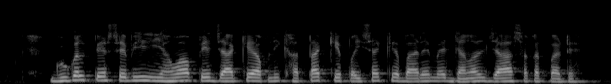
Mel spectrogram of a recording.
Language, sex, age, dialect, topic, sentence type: Bhojpuri, male, <18, Northern, banking, statement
